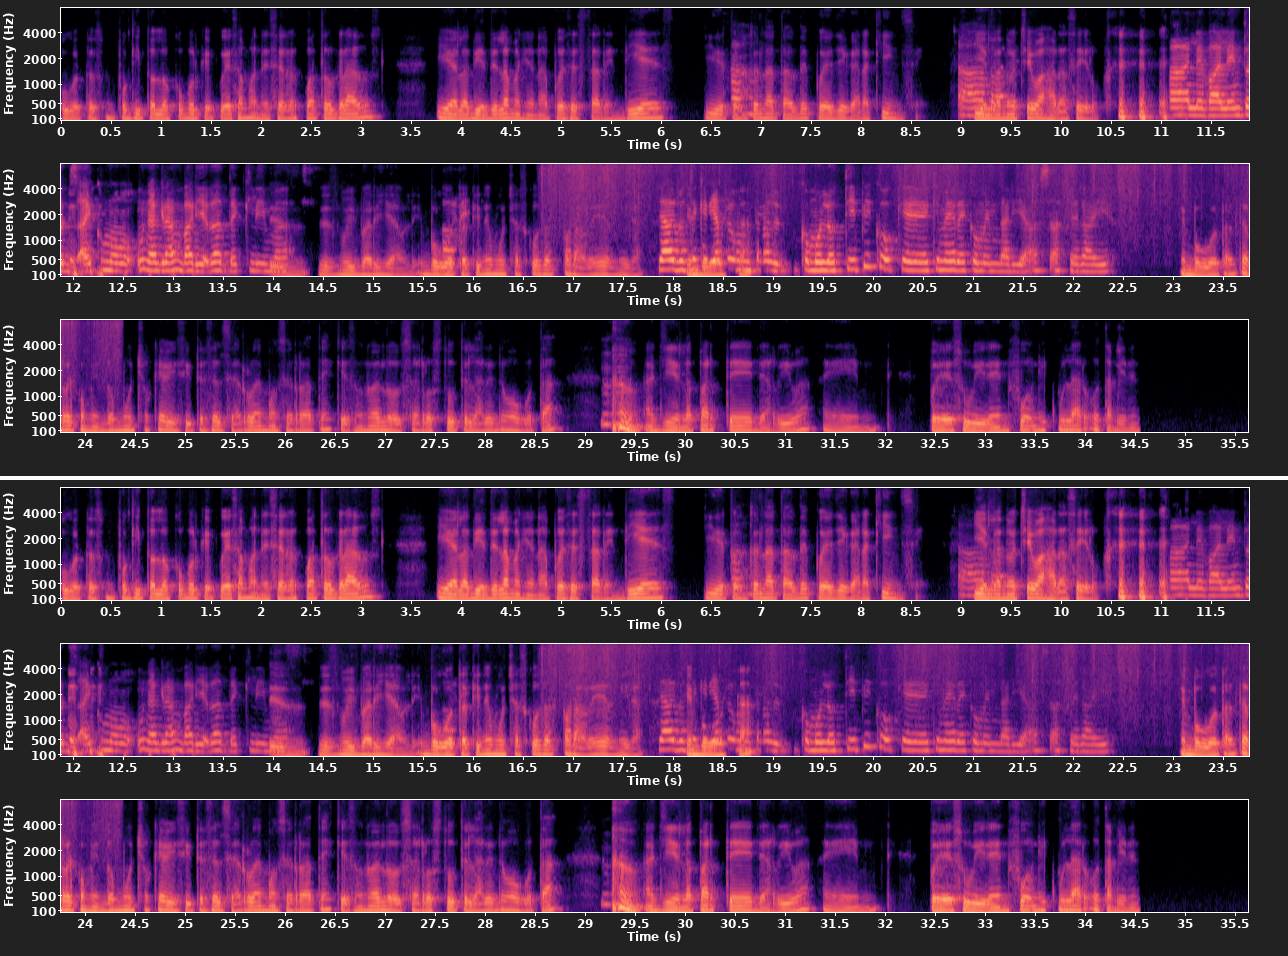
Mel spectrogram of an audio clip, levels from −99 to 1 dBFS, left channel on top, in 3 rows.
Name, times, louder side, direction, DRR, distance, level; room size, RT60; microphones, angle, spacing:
voice 1, 0.0-3.2 3.8-6.1 6.4-8.5 9.1-11.1 11.9-12.3 14.0-17.7 18.1-18.8 23.1-28.8 29.3-31.9 32.5-34.5, right 3 dB, 35° right, 0.5 m, -27 dB
voice 2, 9.0-9.4 11.1-14.2 15.7-15.8 17.9-22.4 29.2-29.4, left 6 dB, 40° left, 0.3 m, -28 dB
sound 1, 16.6-24.4, left 1 dB, 5° left, 1.6 m, -45 dB
head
